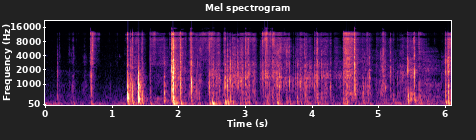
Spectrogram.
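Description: Paper-and-plastic packaging of a stamp and die set being opened and handled: starting about a second in, a rapid string of sharp clicks and crackly rustles as the sealed card sleeve is slit and pulled open and its contents are slid out.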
